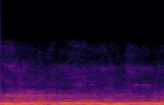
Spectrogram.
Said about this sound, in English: Still driving by lot of big trucks in your neighborhood, huh? It's a motorcycle, so oh. they, they they blast instead of having headphones like a fucking normal person, they blast their fucking radio like fucking cunts.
